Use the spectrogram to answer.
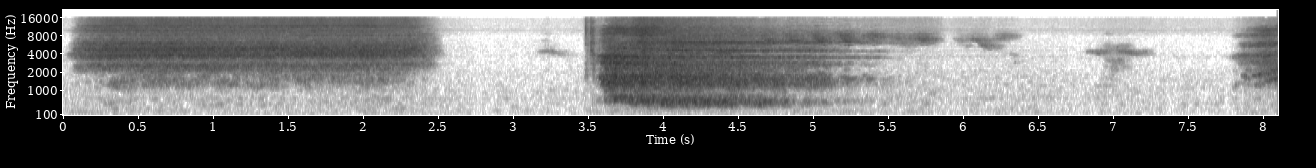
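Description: Slow, deep breaths taken during a guided meditation: two long, airy rushes of breath, each lasting a couple of seconds, separated by a short silence, with no talk over them.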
